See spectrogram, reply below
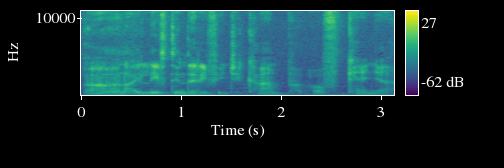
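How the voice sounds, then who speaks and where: A man from Somalia, answering interview questions haltingly and searching for words. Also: mid-range voice, big pitch swings, vocal fry, fairly bright tone, a little hiss or hum. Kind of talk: oral history interview.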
